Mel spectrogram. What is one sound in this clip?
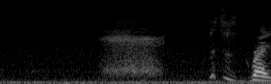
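A young man blows a puff of breath into his cupped hands.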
